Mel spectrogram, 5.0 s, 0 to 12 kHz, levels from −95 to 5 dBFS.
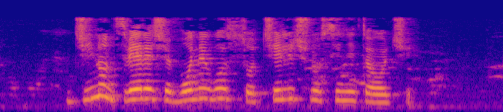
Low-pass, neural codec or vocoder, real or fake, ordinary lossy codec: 7.2 kHz; none; real; MP3, 48 kbps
